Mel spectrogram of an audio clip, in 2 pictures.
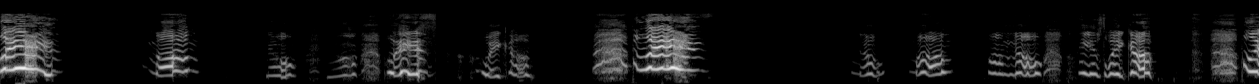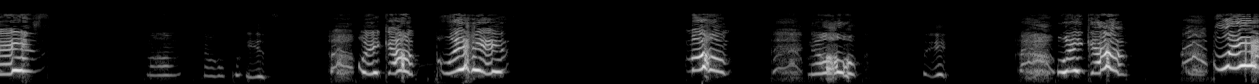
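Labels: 0.0s A distressed woman screams hysterically and cries in an emotionally intense and urgent tone. 25.2s

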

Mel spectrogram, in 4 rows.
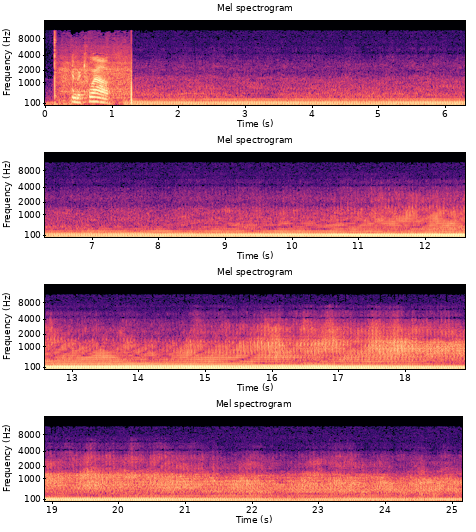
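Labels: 0.4s An announcement is made before the airplane begins its takeoff sequence. 1.2s
1.3s An airplane engine starts and gradually increases in volume as it prepares for takeoff, then the aircraft takes off with the sound of its wings cutting through the air, and the engine noise slowly fades into the distance until it disappears. 25.2s

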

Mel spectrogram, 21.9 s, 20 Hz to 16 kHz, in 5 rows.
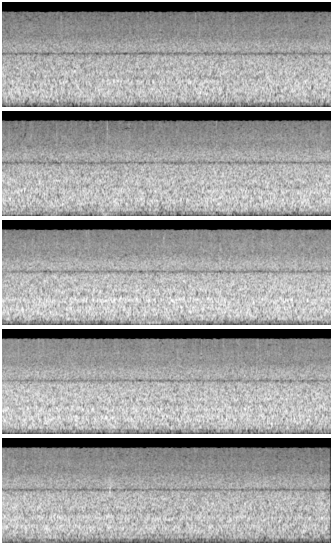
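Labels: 0.0s Heavy rain hitting concrete outside. 21.9s

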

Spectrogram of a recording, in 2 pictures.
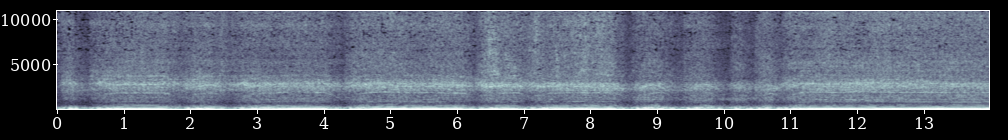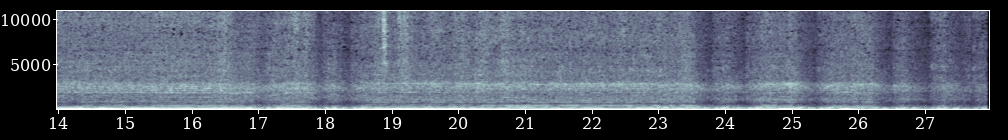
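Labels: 0.0s A chainsaw is loudly cutting down branches nearby. 28.0s

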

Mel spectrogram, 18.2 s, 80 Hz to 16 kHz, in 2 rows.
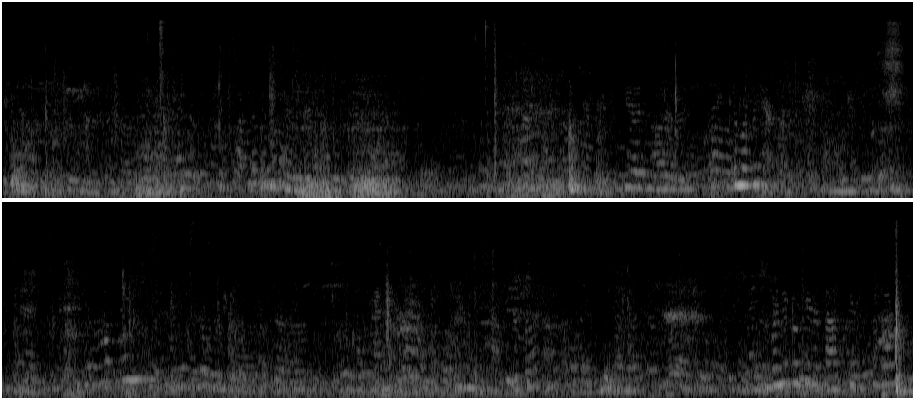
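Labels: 0.0s Low speaking and muffled background noise in a library. 18.2s

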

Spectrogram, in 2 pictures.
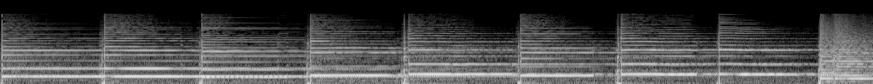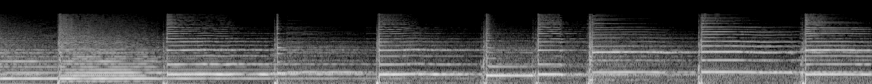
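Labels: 0.0s An electric guitar plays multiple chords with varying pitch and a steady rhythm. 17.5s

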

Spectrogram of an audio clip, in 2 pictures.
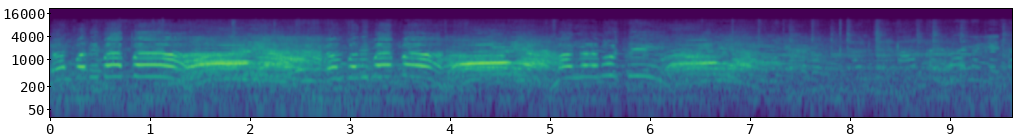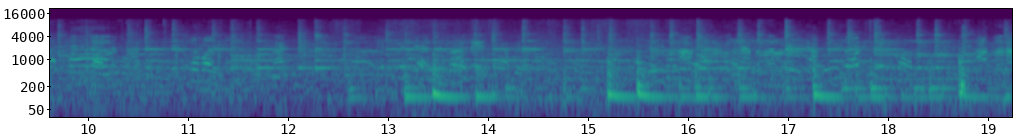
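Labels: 0.0s A man chants loudly and rhythmically to a crowd, and the crowd responds loudly and rhythmically as one. 7.8s
7.4s People are conversing outdoors while cowbells ring in a steady pattern. 19.2s
13.8s People converse outdoors in the background while cowbells ring in a steady pattern and a drum plays slowly and quietly. 19.2s

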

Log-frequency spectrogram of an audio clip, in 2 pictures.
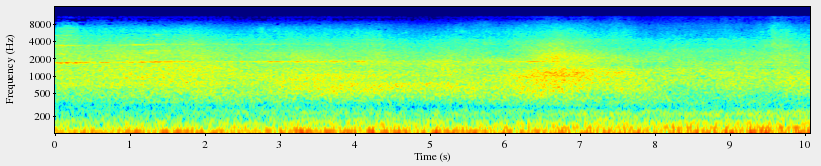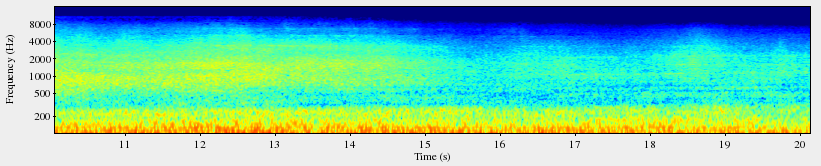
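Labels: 0.1s A jet engine loudly roars as the aircraft takes off and the sound fades into the distance. 20.1s

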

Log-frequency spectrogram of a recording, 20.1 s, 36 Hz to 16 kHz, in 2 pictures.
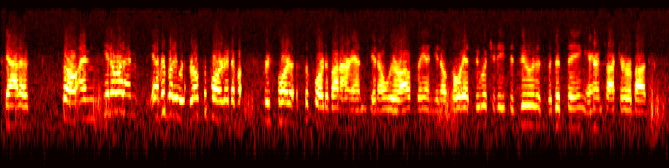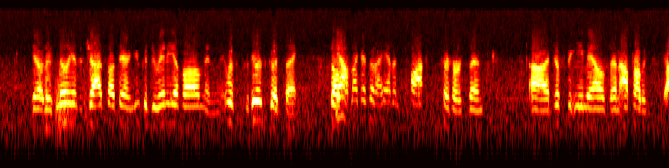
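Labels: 0.1s A woman is talking on the phone. 20.0s

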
